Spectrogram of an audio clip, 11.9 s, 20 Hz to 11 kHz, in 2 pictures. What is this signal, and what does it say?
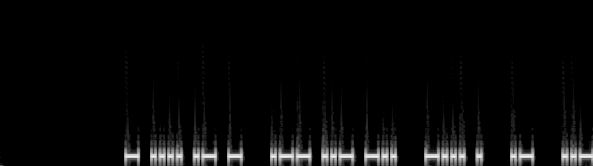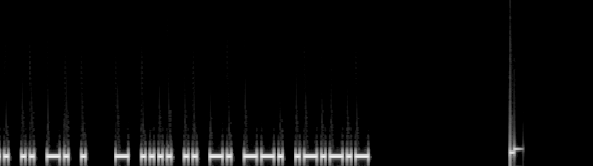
Morse code, heard as a keyed tone, about 28 wpm, 700 Hz. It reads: THAT WUD BE A FINE THING.
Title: Sentences from Top 500 Words and Abbreviations 28wpm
